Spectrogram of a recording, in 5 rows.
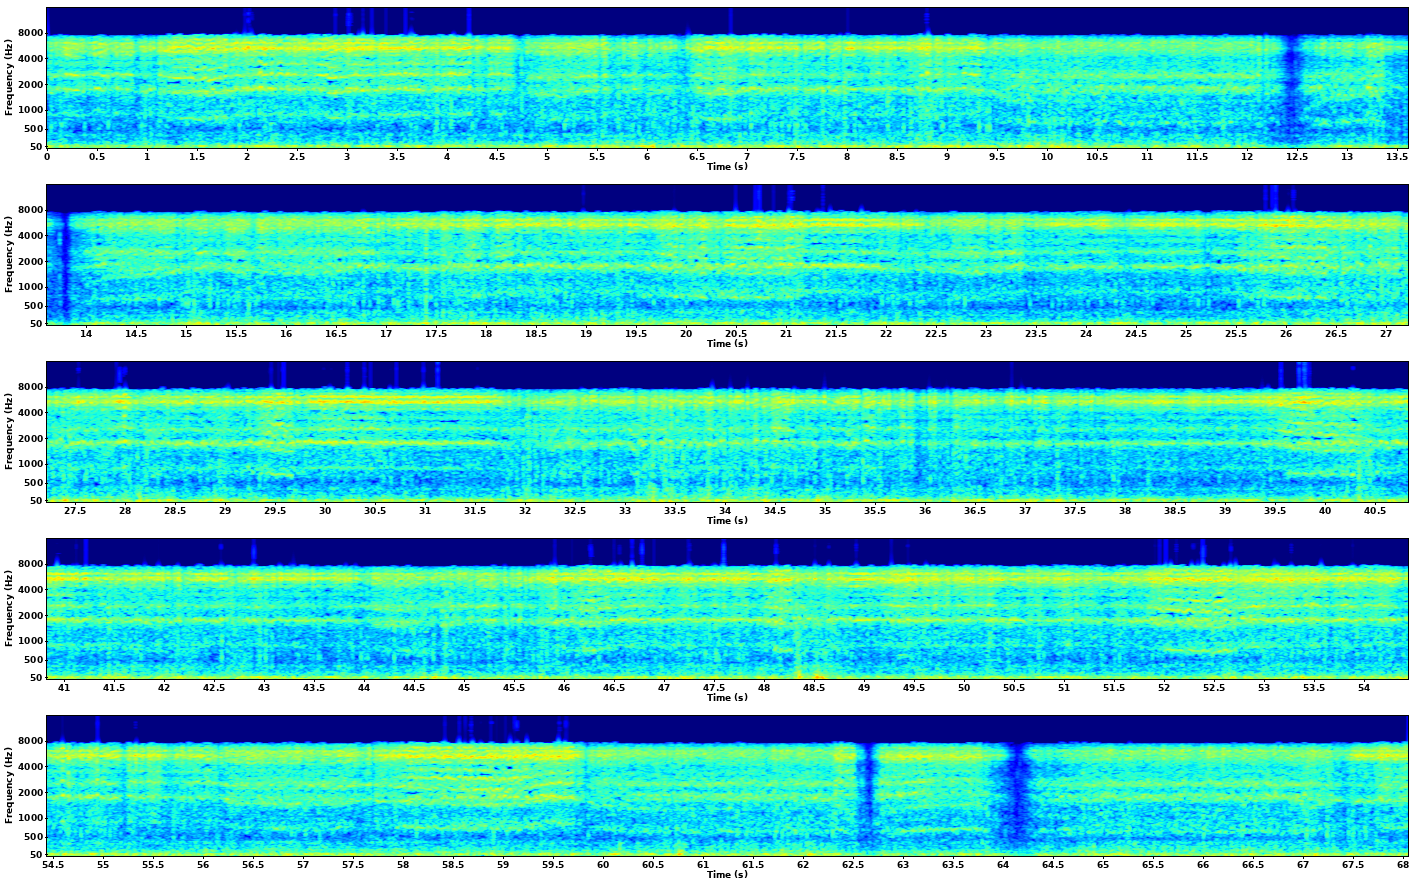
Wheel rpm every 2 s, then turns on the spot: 220, 230, 230, 230, 230, 190, 100, 200, 220, 230, 220, 220, 230, 220, 220, 230, 230, 230, 230, 230, 230, 230, 220, 230, 230, 230, 230, 230, 210, 210, 200, 140, 160, 200.
none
